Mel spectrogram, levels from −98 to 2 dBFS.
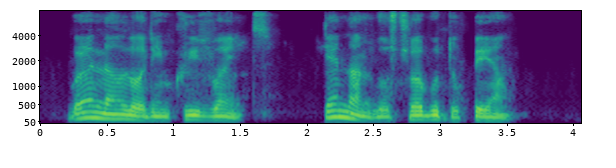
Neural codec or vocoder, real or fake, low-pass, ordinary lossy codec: codec, 16 kHz, 4 kbps, X-Codec, HuBERT features, trained on general audio; fake; none; none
